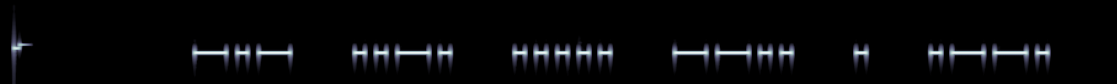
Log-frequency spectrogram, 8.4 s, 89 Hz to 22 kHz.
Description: Morse code, heard as a keyed tone, about 15 wpm, spaced as for 11 wpm, 700 Hz. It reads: KF5ZEP
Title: USA Call Signs - 6 Characters - 2x Character Spacing - 15wpm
